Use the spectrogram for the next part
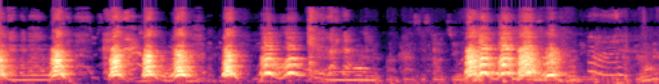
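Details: Pet Dobermann indoors barking at televised dogs, giving rapid series of loud barks in two clusters separated by a short lull, with TV commentary running throughout.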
